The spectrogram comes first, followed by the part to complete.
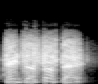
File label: voice message short stop, crew tanks czech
